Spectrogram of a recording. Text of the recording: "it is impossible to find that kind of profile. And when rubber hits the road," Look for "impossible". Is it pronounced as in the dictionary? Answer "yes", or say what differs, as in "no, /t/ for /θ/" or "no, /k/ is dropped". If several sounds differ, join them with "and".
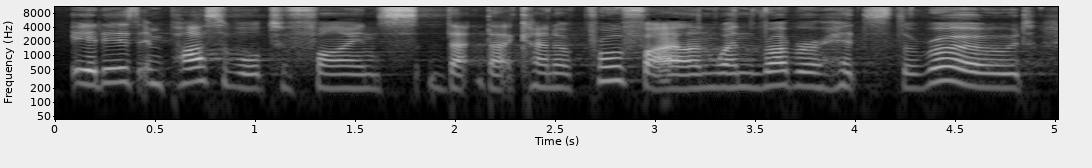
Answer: yes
